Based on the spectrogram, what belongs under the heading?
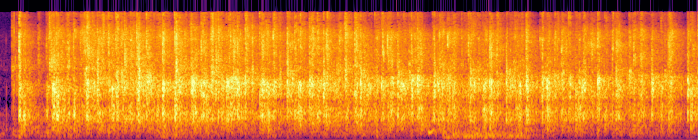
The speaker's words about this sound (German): Vielen Dank. Applaus bitte.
